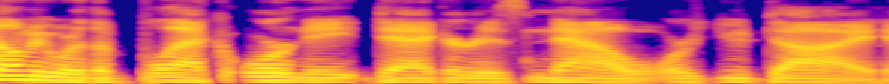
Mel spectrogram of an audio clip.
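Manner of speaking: loud, menacing, as intimidating as possible. Holding a dagger to a captive's throat and demanding answers: as intimidating as possible. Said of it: "with all the intimidation I can muster".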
